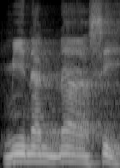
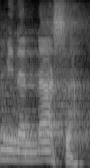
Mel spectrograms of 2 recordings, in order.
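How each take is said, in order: First: The last word ends in an i vowel. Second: The last word ends in an a vowel. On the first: The speaker calls it right. "Seperti di sini minan nasi" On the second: The speaker calls it wrong. "tidak boleh dibaca"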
